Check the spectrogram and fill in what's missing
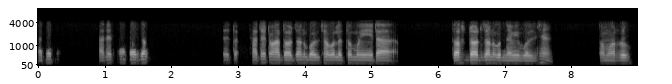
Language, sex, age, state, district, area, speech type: Odia, male, 18-30, Odisha, Kalahandi, rural, conversation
